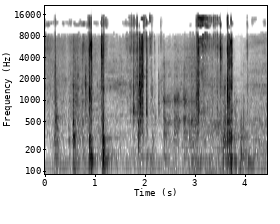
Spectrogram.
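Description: Handling noise from a camera being moved against a car windshield: scattered clicks and knocks, with a brief low rumble about three seconds in.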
